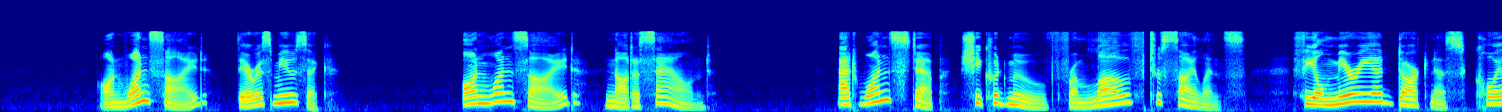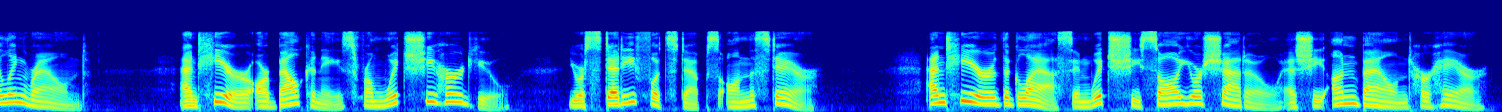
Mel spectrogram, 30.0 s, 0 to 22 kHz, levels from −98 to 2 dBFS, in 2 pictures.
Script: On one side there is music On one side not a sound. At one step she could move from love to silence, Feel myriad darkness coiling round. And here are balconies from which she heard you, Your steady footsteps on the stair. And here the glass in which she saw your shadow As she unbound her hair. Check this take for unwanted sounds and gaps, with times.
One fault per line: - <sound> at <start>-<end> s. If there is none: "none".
none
